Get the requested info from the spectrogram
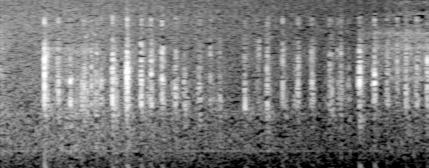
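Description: Faint, rapid, irregular keystrokes on a computer keyboard, starting about half a second in.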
